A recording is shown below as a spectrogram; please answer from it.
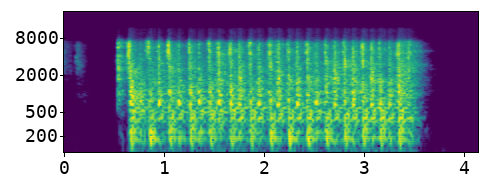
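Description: Food chopper running in a single burst of about three seconds as it chops fresh basil leaves, with a fast, even rattle throughout; it starts about half a second in and stops sharply.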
